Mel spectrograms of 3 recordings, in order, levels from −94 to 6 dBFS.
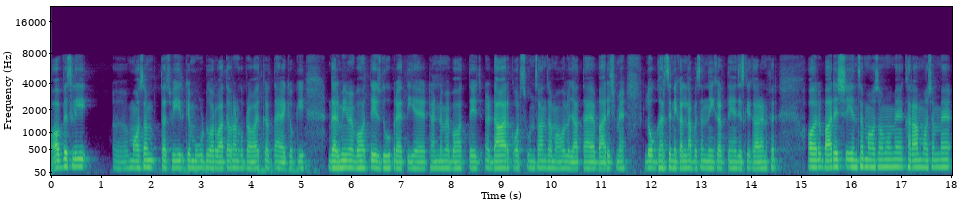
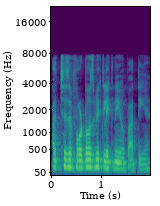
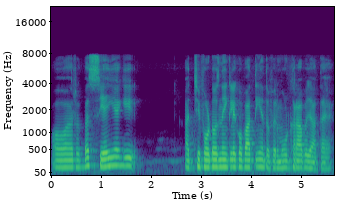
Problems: none marked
